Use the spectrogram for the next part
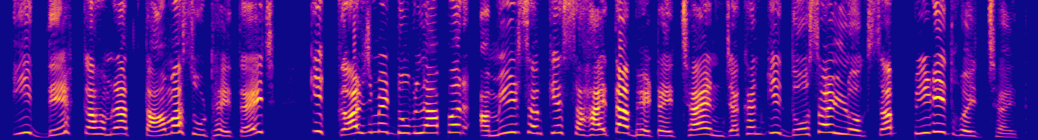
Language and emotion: Maithili, angry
